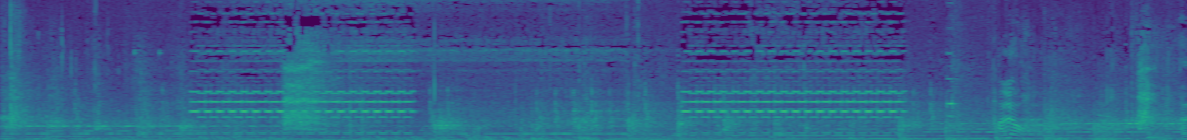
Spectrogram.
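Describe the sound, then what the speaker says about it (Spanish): Two bursts of an electronic telephone ringtone sound in a telenovela domestic scene, each a steady repeating trill, with background sound and voices underneath. "Al fin llamas, Federico."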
